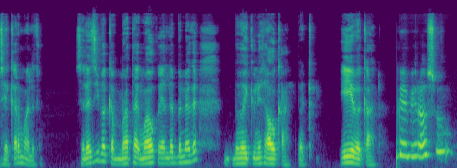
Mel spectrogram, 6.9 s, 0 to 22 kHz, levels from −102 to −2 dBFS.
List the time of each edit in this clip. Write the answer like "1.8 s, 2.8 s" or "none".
6.0 s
